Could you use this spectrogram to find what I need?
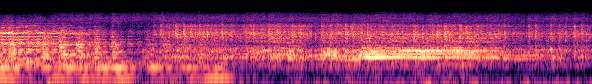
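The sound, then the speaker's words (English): A highball freight train, running from Kansas City into the outskirts of Des Moines, rolls steadily along the rails with a continuous clattering rumble, while a steam whistle's harmonic tone sounds near the start before the rolling noise carries on alone. “When's this here freight train get to Des Moines?”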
